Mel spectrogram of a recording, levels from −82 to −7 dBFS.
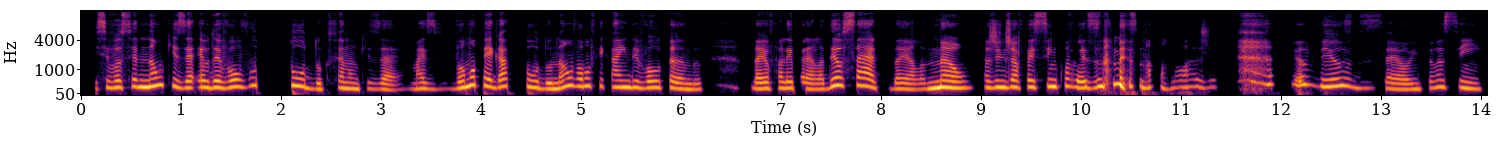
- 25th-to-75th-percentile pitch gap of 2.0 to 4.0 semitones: No, average, 4.6 semitones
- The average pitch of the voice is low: No, high, 230 Hz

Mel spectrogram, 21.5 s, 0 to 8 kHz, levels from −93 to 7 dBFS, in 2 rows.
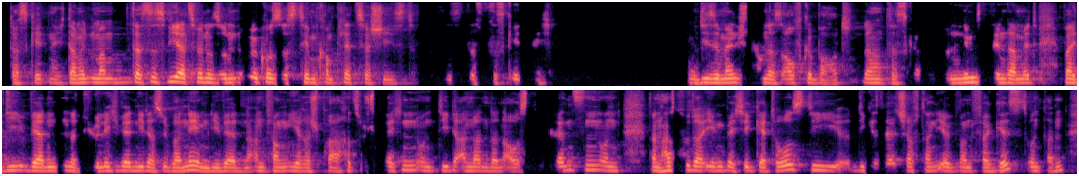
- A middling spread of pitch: No, narrow, 1.9 semitones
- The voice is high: No, low, 135 Hz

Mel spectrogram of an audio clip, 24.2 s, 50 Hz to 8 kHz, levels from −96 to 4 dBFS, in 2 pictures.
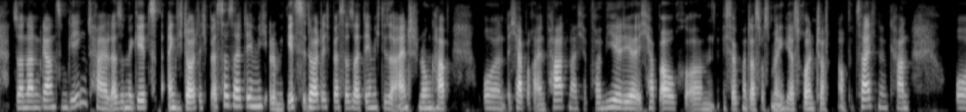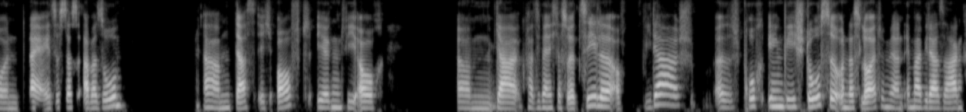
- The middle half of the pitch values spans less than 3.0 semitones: Yes, narrow, 2.5 semitones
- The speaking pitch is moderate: Yes, medium, 175 Hz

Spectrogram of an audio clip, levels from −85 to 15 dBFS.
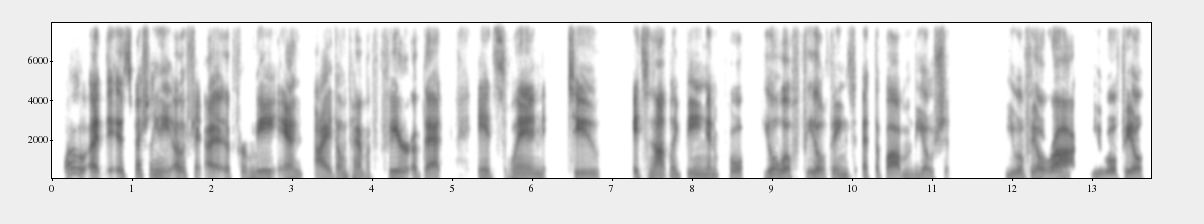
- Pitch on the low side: No, medium, 155 Hz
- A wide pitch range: Yes, wide, 6.3 semitones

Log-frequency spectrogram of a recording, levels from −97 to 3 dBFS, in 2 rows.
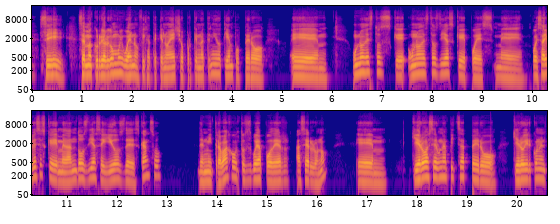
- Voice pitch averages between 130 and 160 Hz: Yes, medium, 140 Hz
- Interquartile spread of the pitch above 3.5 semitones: Yes, average, 4.1 semitones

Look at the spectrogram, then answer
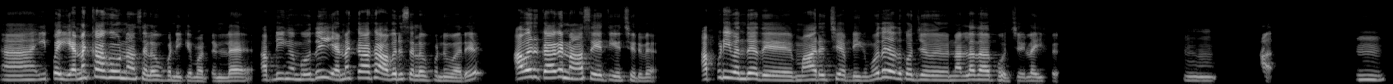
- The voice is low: No, high, 220 Hz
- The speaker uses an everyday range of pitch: No, wide, 6.1 semitones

